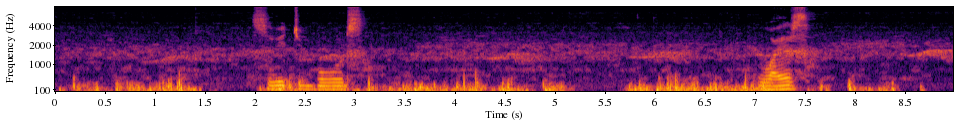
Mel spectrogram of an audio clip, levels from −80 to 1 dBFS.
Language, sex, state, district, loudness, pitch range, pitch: Punjabi, male, Punjab, Kapurthala, -20 LUFS, 100-125 Hz, 120 Hz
